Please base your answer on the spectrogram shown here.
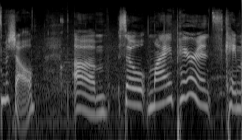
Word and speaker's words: Mechille: do you pronounce that it is Michelle um so my parents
